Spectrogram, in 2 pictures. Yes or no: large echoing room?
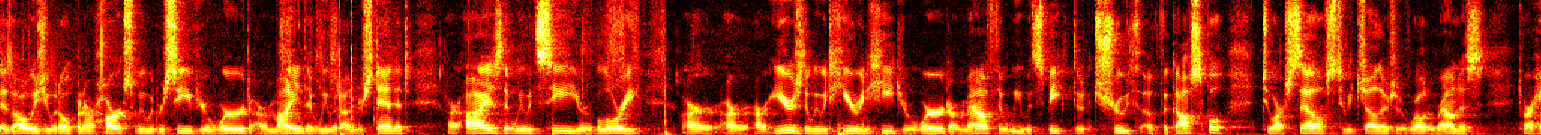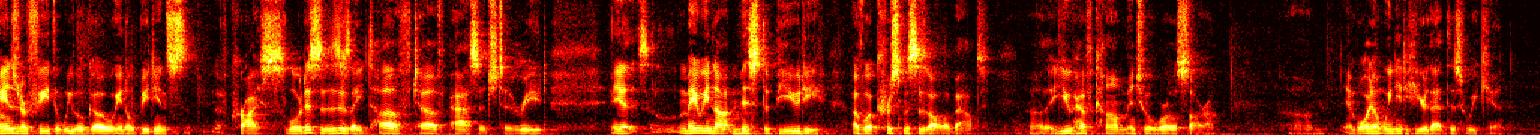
yes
